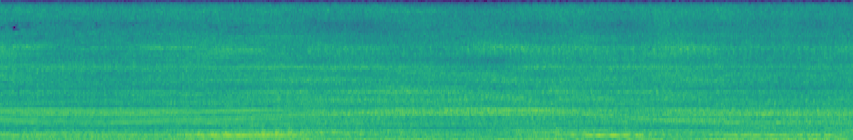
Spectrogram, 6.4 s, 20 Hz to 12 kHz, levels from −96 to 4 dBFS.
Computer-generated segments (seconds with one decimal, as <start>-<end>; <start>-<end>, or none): 2.3-6.4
